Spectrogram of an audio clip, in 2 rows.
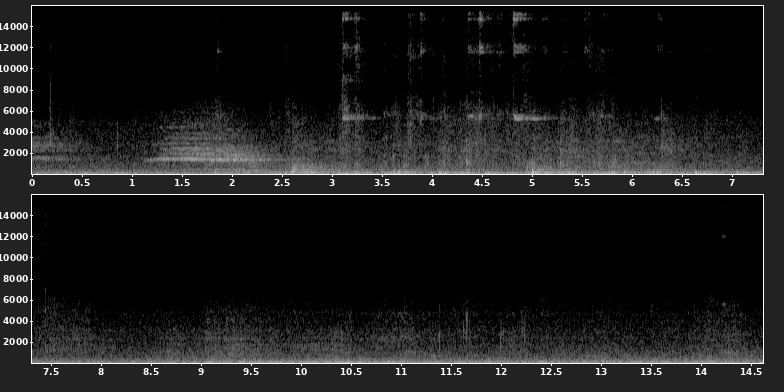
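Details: A 6-day-old Friesian filly at play in an arena gives a brief, high, tonal whinny near the start, followed by soft hoof thuds and scuffling on the arena ground.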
